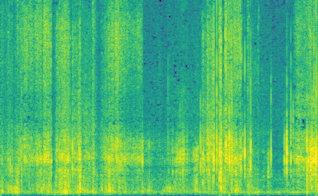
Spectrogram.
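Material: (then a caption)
Plastic. Long pink acrylic nails scratch and tap on a small black plastic Tascam portable recorder, near its metal mic grilles. The result is a steady, bright, crackly scratching laced with short, sharp taps that have almost no low end.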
